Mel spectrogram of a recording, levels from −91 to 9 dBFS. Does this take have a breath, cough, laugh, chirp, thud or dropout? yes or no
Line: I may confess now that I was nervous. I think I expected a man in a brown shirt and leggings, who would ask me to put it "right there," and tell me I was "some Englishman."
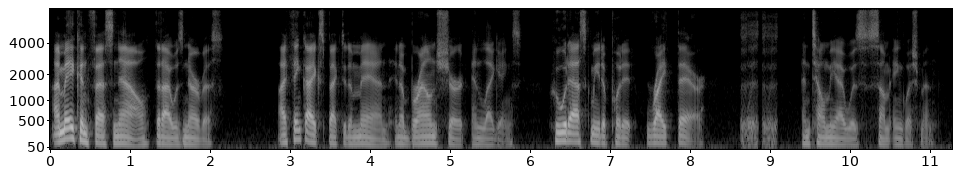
yes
